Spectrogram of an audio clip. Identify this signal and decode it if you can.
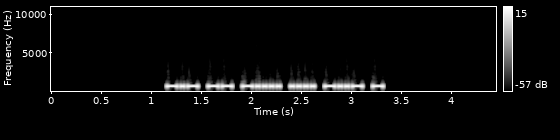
Morse code, heard as a keyed tone, about 34 wpm, 700 Hz. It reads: KM6HXT
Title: USA Call Signs - 6 Characters - Repeated 2x - 35wpm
